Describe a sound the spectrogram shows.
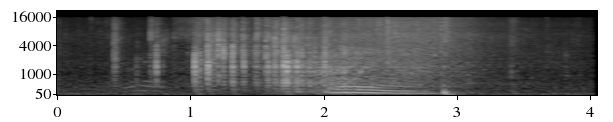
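Leafy branches crash and rustle as a tree limb falls.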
